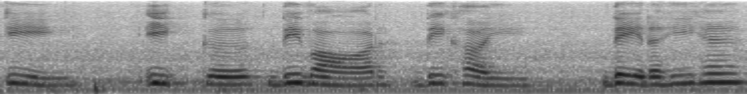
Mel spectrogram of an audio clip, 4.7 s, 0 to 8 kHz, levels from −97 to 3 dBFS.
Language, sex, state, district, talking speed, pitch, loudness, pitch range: Punjabi, female, Punjab, Kapurthala, 90 wpm, 210 Hz, -17 LUFS, 190-235 Hz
